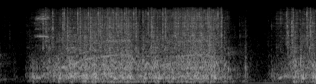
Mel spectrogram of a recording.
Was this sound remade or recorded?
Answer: recorded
